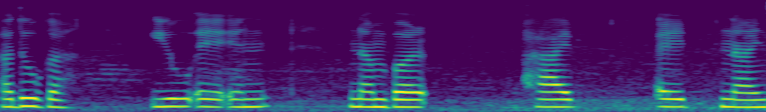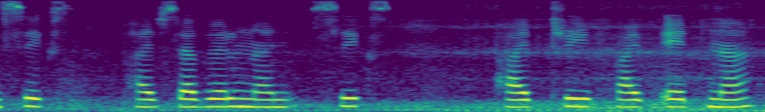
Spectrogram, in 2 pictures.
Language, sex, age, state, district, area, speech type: Manipuri, female, 45-60, Manipur, Churachandpur, urban, read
